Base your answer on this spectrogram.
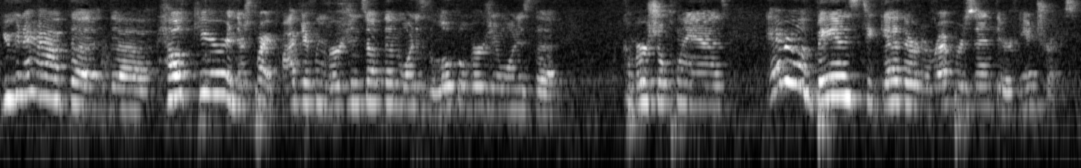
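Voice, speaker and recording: A woman author and advocate speaking candidly at a live panel, telling stories with quick asides. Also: on the high side, slight background noise. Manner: candid, storytelling, animated asides. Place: live event venue, indoors. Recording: roomy, distant, dull live-room sound.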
